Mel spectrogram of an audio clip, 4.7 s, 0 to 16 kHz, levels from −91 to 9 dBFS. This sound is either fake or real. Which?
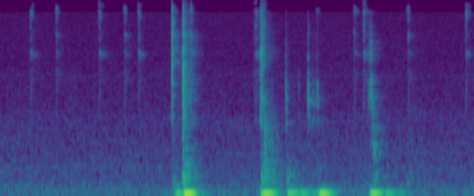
real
